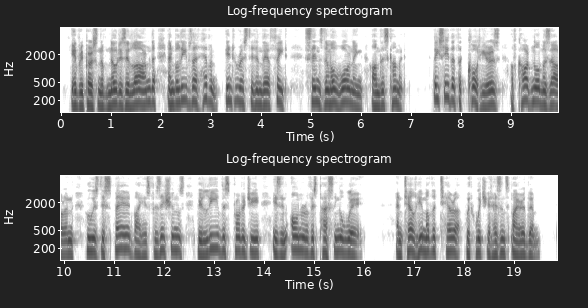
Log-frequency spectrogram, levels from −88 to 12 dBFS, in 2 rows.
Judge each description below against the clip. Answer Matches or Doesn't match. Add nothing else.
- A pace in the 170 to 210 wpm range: Matches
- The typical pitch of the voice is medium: Matches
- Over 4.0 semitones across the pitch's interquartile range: Doesn't match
